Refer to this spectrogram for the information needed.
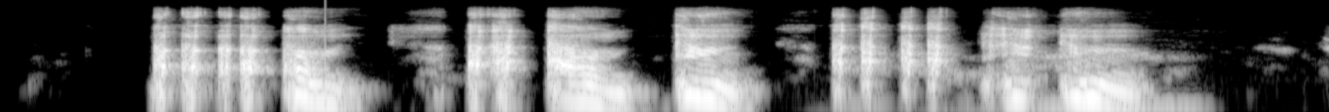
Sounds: Throat clearing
